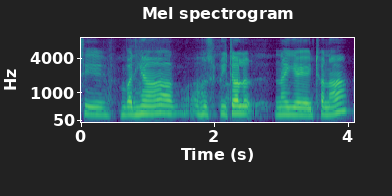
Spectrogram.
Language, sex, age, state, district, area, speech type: Maithili, female, 45-60, Bihar, Muzaffarpur, rural, spontaneous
